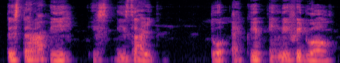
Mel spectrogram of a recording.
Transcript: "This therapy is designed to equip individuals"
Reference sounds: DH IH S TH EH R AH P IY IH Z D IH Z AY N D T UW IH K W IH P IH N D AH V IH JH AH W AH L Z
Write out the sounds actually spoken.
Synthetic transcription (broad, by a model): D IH S T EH R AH P IY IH S D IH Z AY D T UW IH K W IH P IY N D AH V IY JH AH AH L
